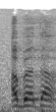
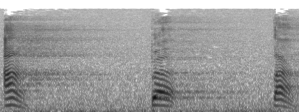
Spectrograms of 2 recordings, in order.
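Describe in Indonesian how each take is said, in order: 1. Suku katanya disambung sangat cepat. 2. Suku katanya dipisahkan oleh jeda yang panjang. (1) "tidak boleh terlalu cepat" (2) "terlalu lamban, artinya ada jeda"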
